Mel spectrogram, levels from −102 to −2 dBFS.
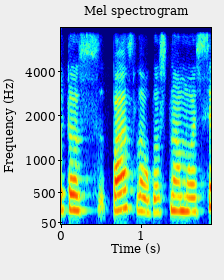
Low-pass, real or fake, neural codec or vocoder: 7.2 kHz; real; none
